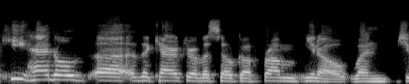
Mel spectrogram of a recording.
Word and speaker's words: Ahsoka: Yeah, and it is well done, and Ahsoka really Ahsoka, shines in this. Right? The H comes before the S.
